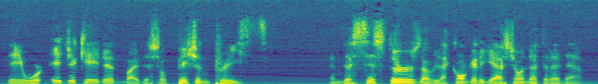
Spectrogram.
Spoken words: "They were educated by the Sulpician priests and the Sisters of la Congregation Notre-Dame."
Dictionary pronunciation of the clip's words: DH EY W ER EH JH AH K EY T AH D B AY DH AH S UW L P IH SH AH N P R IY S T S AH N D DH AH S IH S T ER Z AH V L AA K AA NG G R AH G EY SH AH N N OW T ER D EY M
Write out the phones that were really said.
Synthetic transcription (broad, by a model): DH EY W ER EH JH AH K EY T AH D B AY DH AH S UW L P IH SH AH N P R IY S T S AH N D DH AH S IH S T ER Z AH V L AA K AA G R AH G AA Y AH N N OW T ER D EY M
